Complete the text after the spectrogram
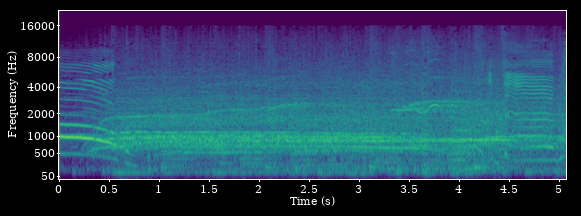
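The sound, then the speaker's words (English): A loud crowd at a Guilty Feminist live show in Bath Spa cheers, whoops, stamps and applauds continuously, with high rising woo-hoo calls cutting through a dense wash of clapping and shouting that holds steady for several seconds. “Please put your hands together, stamp your feet, and make general Guilty Feminist woo-hooing noises, smashing the patriarchy as you go”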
